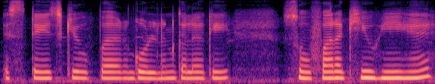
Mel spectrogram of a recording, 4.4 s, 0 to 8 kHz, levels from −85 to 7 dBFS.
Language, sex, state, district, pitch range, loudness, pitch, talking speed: Hindi, female, Uttar Pradesh, Budaun, 220-230 Hz, -14 LUFS, 225 Hz, 140 wpm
